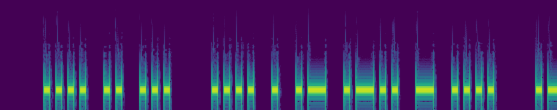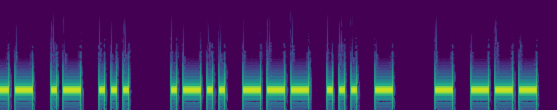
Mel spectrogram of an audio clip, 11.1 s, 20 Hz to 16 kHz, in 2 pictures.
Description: Morse code, heard as a keyed tone, about 20 wpm, 700 Hz. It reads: HIS HEALTH WAS LOST TO
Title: Sentences from Top 1400 Words 20wpm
